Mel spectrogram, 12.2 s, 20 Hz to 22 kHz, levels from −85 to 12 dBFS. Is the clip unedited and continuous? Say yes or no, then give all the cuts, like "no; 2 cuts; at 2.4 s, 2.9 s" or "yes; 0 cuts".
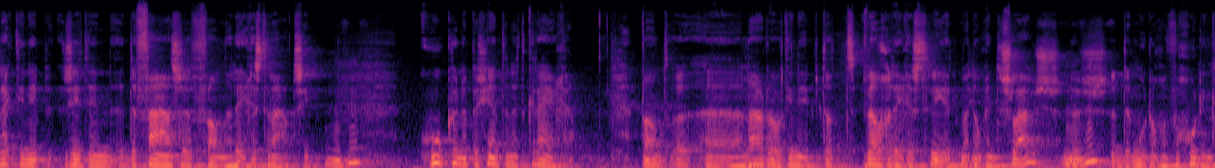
no; 3 cuts; at 7.8 s, 8.6 s, 9.7 s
